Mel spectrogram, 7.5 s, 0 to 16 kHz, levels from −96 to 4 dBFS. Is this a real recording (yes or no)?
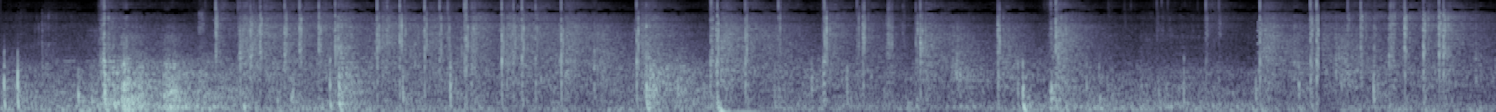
yes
